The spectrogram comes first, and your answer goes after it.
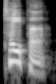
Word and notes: tapir: British English

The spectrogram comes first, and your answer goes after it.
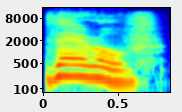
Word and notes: thereof: British English

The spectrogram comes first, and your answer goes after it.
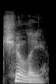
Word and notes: chilly: American English

